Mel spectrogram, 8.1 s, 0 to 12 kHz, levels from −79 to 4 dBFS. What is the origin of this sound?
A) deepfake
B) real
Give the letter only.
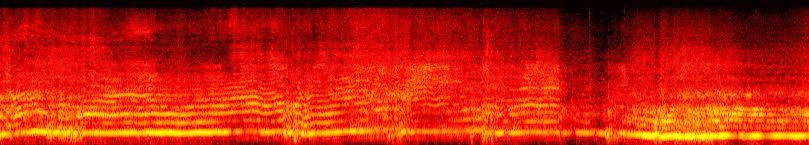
A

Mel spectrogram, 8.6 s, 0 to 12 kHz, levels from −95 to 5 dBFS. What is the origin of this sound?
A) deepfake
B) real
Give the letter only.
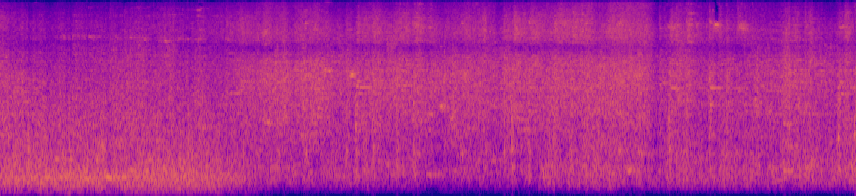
B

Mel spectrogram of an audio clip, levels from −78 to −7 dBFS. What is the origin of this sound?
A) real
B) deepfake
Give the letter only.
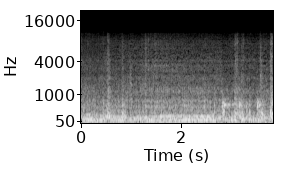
B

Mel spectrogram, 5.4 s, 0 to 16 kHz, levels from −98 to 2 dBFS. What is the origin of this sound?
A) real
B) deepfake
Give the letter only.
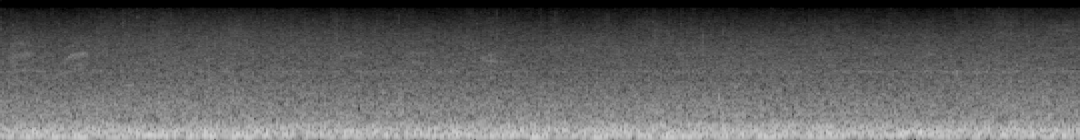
B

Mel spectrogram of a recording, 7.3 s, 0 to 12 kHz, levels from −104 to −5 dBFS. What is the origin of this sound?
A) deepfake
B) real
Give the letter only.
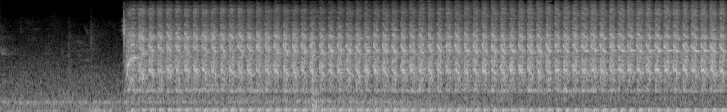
A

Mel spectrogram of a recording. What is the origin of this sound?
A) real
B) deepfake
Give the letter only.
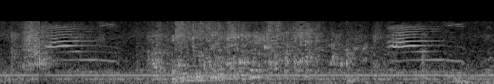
A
